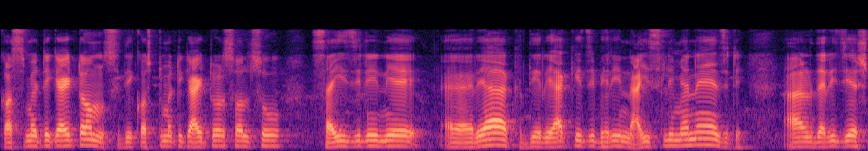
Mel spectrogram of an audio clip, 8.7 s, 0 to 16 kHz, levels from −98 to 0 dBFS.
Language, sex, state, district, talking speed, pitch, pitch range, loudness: English, male, Odisha, Malkangiri, 140 wpm, 125 Hz, 115-130 Hz, -20 LUFS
